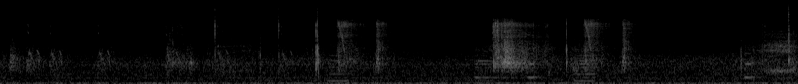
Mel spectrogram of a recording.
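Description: Spider-Man web shooters fire in Fortnite as a player swings, giving a string of sharp, whip-like snaps and brief zipping whooshes at an irregular pace, faint and without talk.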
